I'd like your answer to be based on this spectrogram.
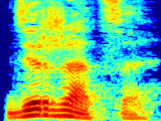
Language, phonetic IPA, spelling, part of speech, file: Russian, [dʲɪrˈʐat͡sːə], держаться, verb, Ru-держаться.ogg
- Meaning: 1. to hold on 2. to hold (by, to), to stick (to) 3. to bear/conduct/comport oneself, to behave 4. to keep, to stick (to) 5. to hold out, to stand firm; to hold one's ground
